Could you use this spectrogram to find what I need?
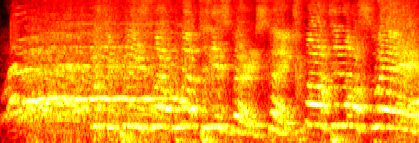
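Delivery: very high, slow, drawn-out shout; big announcer introduction. Real, not acted. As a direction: roar the act onto the stage. Host's big introduction of the speaker.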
